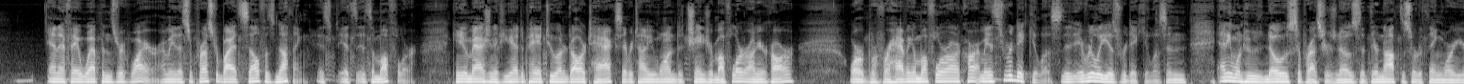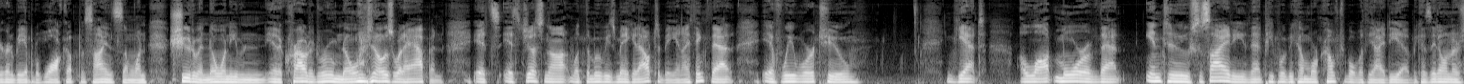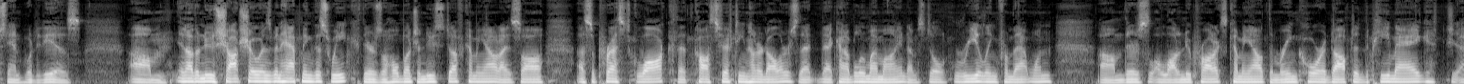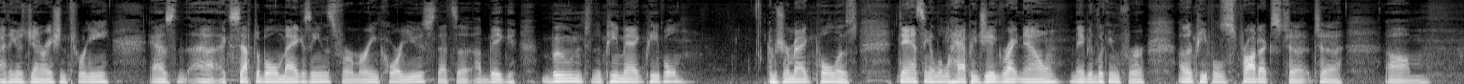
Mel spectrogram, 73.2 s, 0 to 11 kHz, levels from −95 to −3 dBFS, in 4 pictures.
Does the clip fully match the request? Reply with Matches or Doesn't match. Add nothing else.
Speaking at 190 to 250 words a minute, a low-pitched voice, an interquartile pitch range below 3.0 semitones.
Matches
